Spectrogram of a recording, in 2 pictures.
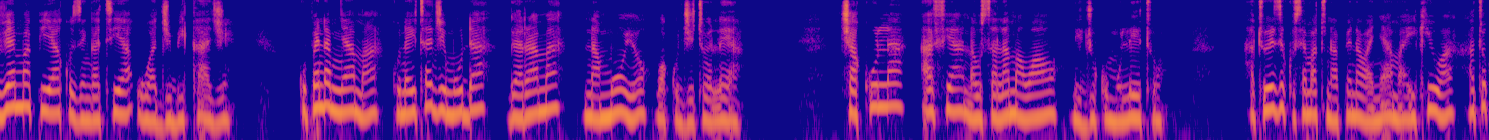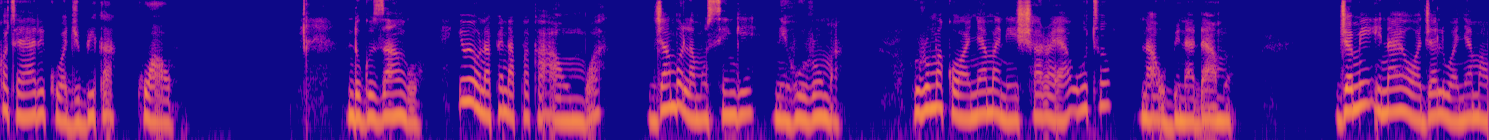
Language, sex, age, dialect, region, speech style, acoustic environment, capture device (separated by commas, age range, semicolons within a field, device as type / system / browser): Swahili, female, 25-34, Kenya - Mombasa, Kenya, focused, silence, mobile / Linux / Chrome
